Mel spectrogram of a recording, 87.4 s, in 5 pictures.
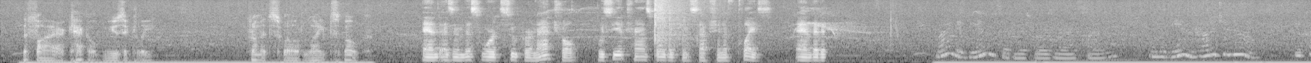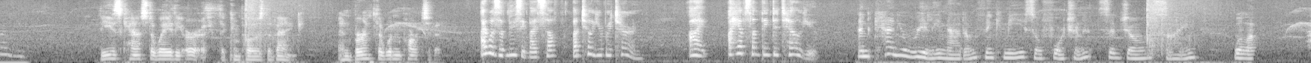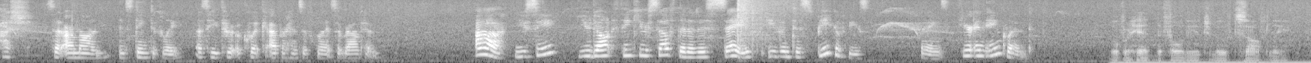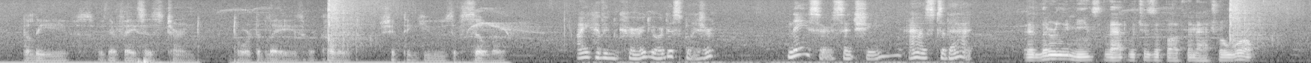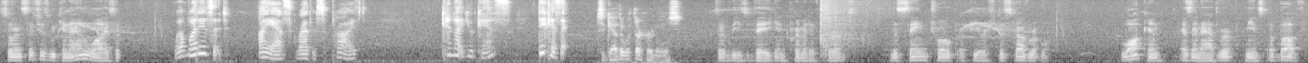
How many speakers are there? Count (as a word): seven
